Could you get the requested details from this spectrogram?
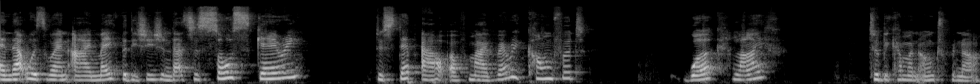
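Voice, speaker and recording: Somewhat breathy and fairly high in pitch, a woman speaks at a moderate pace with ordinary pitch variation and long, frequent pauses. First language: not English. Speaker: entrepreneur and personal development host. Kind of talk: conversational podcast monologue. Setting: livestream. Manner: halting with fillers.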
